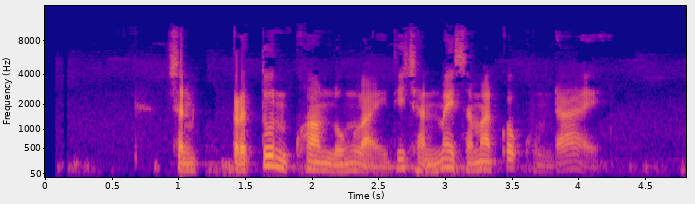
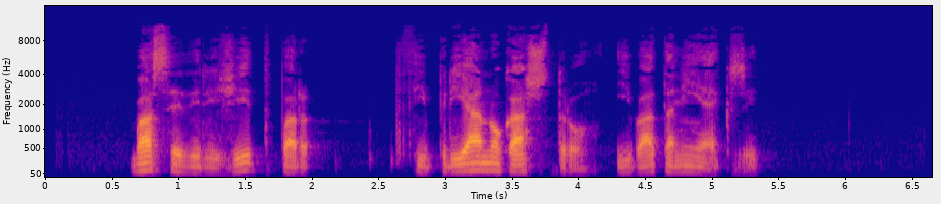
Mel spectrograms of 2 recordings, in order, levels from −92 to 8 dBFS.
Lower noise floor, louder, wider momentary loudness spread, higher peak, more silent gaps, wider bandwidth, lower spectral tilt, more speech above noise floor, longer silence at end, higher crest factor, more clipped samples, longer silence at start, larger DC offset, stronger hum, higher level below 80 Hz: second, -57 dBFS vs -81 dBFS; about the same, -24 LUFS vs -23 LUFS; second, 9 LU vs 20 LU; about the same, 0 dBFS vs -2 dBFS; neither; about the same, 11.5 kHz vs 11.5 kHz; about the same, -5 dB/octave vs -4.5 dB/octave; second, 33 dB vs 58 dB; second, 0.65 s vs 1.3 s; about the same, 24 dB vs 24 dB; neither; second, 0.2 s vs 0.65 s; neither; neither; first, -56 dBFS vs -62 dBFS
